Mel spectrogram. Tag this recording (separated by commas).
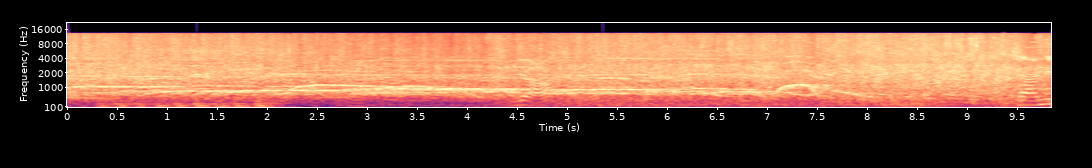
Speech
